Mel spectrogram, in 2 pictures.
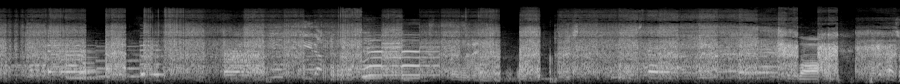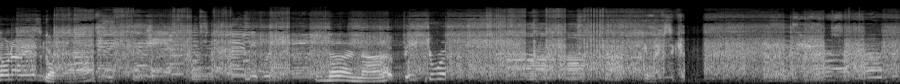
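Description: Spirit box radio sweeping rapidly through stations: a steady rush of static broken into short snippets of music and voices. A few brief dropouts come as it skips between frequencies.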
